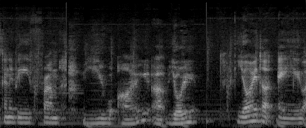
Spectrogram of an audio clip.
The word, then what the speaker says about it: Yoi: So it's going to be from Yoi.au, I believe that's how you pronounce the brand.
